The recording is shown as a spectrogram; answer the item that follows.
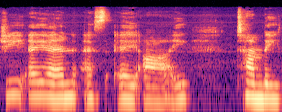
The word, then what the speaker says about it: Gansai Tambi: And these, it's pronounced Gansai Tambi, Tambi.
